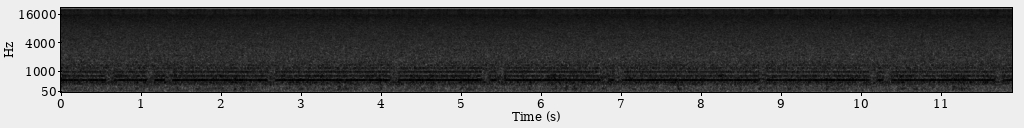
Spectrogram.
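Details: Seagate ST8000DM002 8TB hard drive, the second unit after an RMA, both making a loud steady mid-pitched hum/buzz at idle with brief dips every second or two.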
